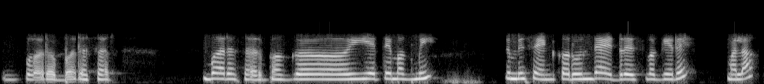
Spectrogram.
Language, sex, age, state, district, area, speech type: Marathi, female, 30-45, Maharashtra, Nagpur, urban, conversation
